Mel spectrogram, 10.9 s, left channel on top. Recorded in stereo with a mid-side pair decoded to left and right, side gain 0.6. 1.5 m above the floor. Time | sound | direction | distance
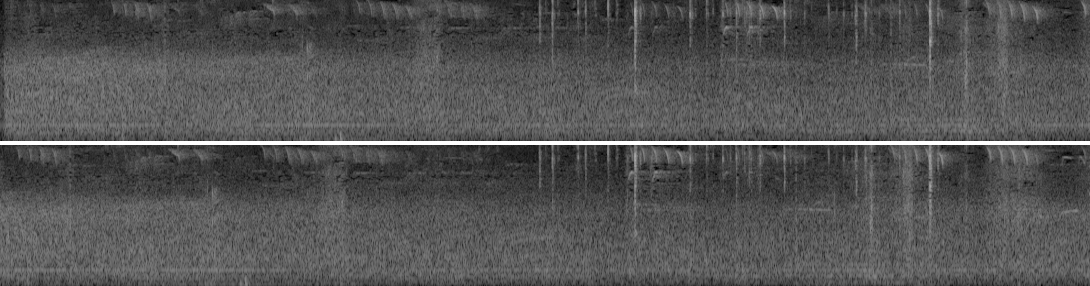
5.4 | typing on a keyboard | 5° left | ?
